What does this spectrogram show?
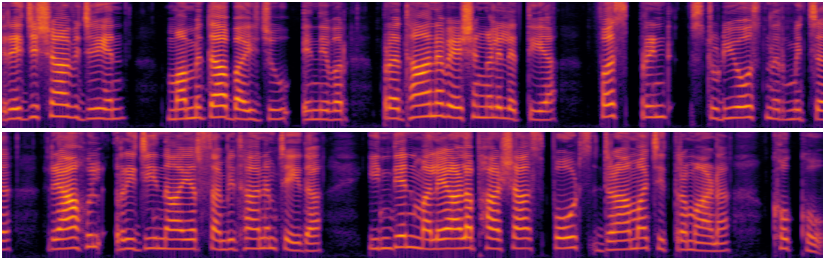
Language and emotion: Malayalam, neutral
